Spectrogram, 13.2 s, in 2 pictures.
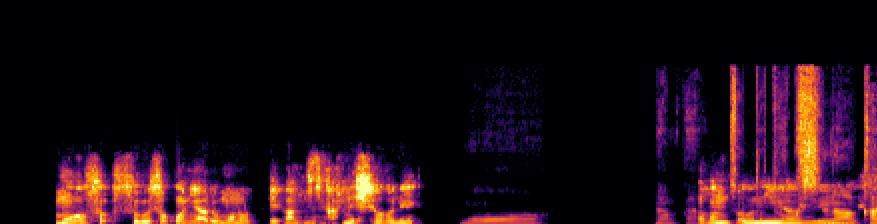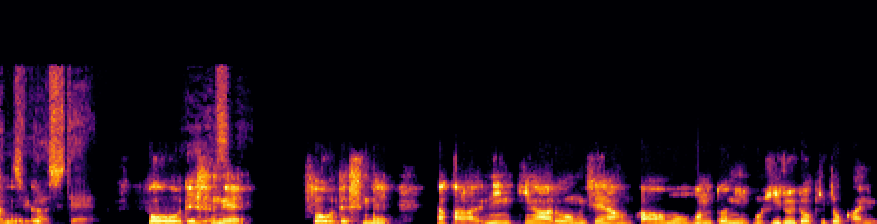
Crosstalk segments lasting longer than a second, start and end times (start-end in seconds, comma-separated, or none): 5.2-7.0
